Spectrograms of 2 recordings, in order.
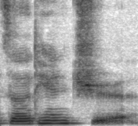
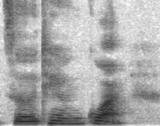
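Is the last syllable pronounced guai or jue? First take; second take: jue; guai. First: The last syllable is pronounced jue. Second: The last syllable is pronounced guai. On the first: The reading follows the meaning of decision. "我之前有念择天诀" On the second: The reading follows the dictionary. "国语词典上面是写怪"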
